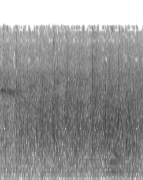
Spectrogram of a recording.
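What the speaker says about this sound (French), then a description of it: "Applaudissez bien fort" An audience at a school celebration of Chad's national anniversary applauds loudly and continuously, a dense wash of clapping with voices mixed in.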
